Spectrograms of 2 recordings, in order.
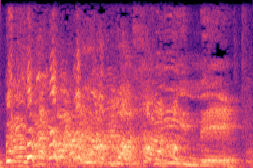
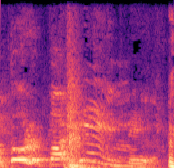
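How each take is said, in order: First: Much higher, very slow mock command, laughing; laughing, high, dragged-out parody shout; hammed-up drill yell. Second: Slow, drawn-out mock command; slow parody of a shouted order; mock drill yell. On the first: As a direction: stretch the order out high like a squeaky sergeant. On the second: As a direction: bark it like an army sergeant, slowly. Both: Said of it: "Huutaa ja kiroilee".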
